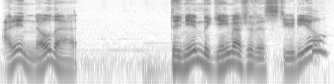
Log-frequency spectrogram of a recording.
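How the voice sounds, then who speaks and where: Rambling man streaming, voice going raspy. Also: medium pitch, sing-song, normal speed, soft background music. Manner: rambling, profane, many fillers and restarts. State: voice getting raspy. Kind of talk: casual live-stream chat with viewers.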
